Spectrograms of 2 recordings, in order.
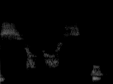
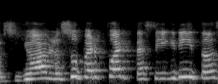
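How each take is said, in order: First: Quick, soft whisper; whispering softly. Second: A bit louder, showing a loud voice; speaking loudly. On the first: Teacher shows students a quiet voice, whispering quickly. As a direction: drop to a whisper to show a weak sound. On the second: Teacher demonstrates loud speech to students, a little louder. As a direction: demonstrate talking loud for the class. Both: Shown as a demonstration.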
